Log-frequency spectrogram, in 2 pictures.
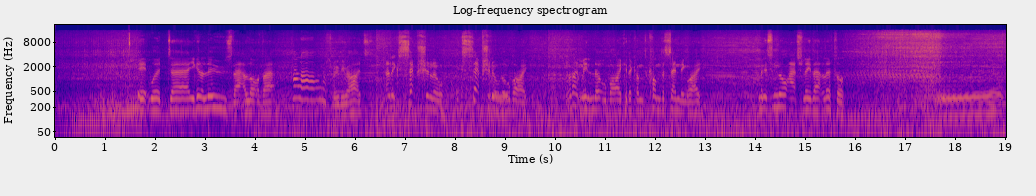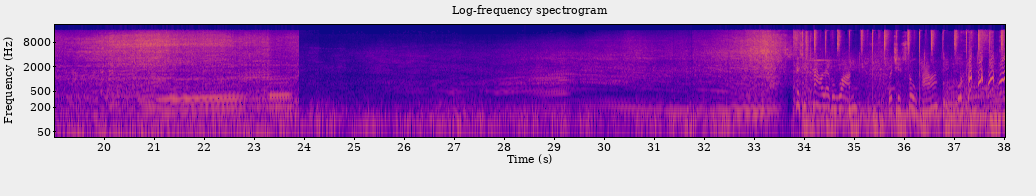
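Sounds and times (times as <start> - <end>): distant motorcycle passing by: 0.0 - 23.9, 26.4 - 33.8
motorcycle engine accelerating: 0.0 - 24.2, 25.7 - 35.8.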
